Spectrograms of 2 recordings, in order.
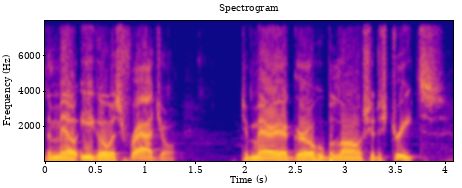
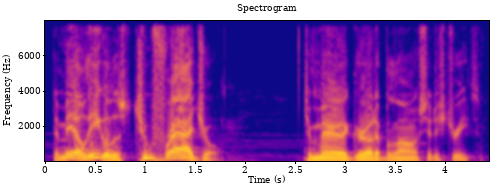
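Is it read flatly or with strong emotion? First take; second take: flatly; strong emotion. First: It is read flatly, without emotion. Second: It is read with strong emotion.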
